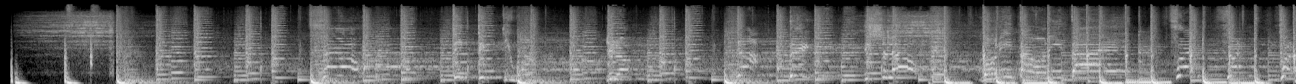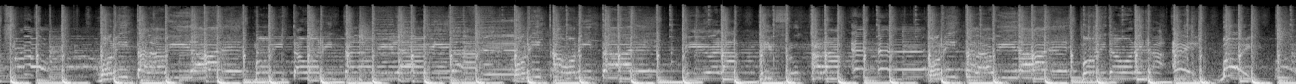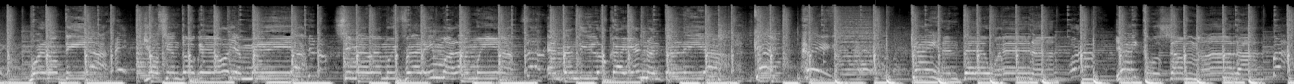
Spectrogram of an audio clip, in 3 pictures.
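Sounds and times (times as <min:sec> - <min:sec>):
clean urban music outro at 116 BPM: 0:00.1 - 0:38.8.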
